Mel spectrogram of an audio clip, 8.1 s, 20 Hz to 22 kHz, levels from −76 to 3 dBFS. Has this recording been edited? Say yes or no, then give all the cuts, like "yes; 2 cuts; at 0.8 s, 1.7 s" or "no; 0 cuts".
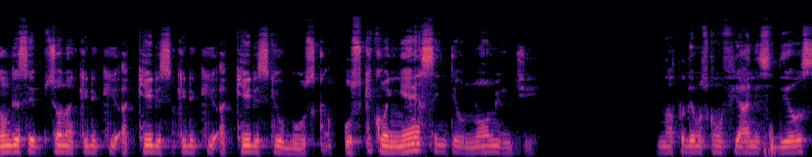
yes; 3 cuts; at 1.7 s, 3.3 s, 5.0 s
